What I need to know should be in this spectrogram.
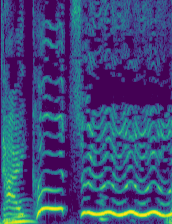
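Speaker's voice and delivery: very high, held final vowel; high drawn-out call. Pretend. Sidekick calling out a catchphrase for the host, high drawn-out call. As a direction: hold the last syllable long and high.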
